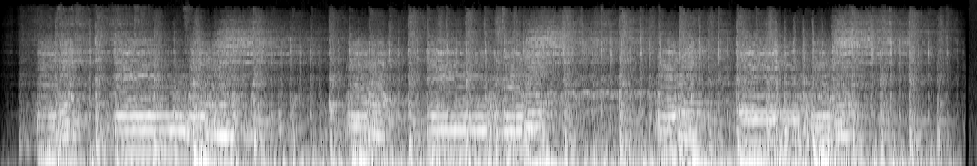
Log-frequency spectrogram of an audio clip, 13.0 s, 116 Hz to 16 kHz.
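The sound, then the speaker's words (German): A short piece of band music from a live gig plays on its own, loud and steady for about 13 seconds, with sustained tonal chords over a strong, full low end and no voices. “Was Sie gerade gehört haben, war für Sie nur ein kleines Stückchen Musik.”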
